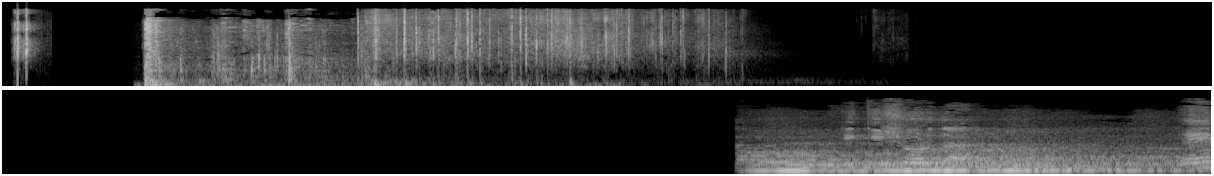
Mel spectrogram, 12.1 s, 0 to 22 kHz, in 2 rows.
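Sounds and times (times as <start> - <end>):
crackling debris clicks: 0.7 - 3.8.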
